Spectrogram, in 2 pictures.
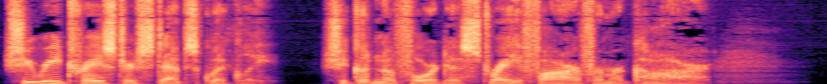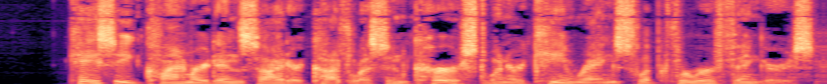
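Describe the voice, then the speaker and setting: A man narrating a thriller audiobook in a tense, dramatic, measured way, close to a studio mic. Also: on the low side, vocal fry, breathy edge, no room sound.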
